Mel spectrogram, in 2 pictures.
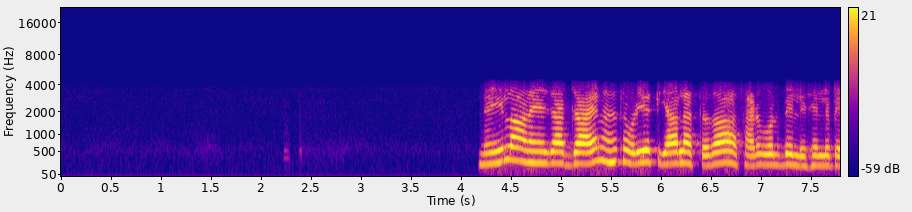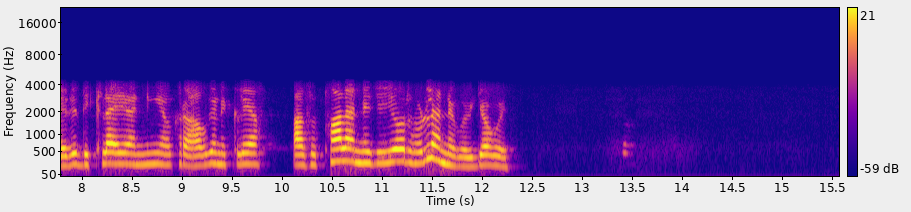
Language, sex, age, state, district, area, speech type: Dogri, female, 30-45, Jammu and Kashmir, Reasi, rural, conversation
